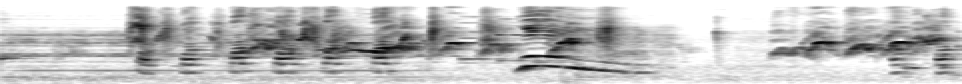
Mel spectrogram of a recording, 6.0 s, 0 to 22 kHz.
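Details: Pet African grey parrot in May 2019 runs through a quick series of squeaky chirps, then a loud swooping whoop that rises and falls, followed by more chattering notes.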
